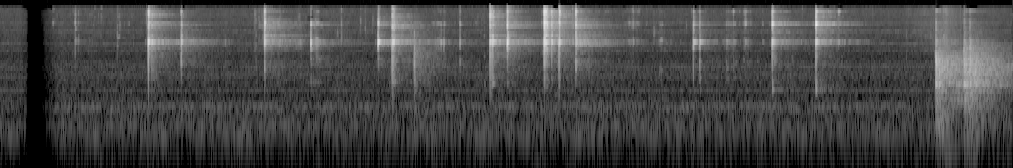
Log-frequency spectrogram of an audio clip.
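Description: Metal spoon clinking against a glass jar of Korean salted shrimp as it is scooped out: about a dozen light, irregular clicks. A short burst of noise comes near the end.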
